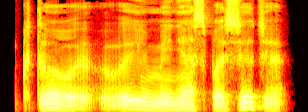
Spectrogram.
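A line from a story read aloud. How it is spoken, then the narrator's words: Old man mumbling. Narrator (Russian): пробормотал старик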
